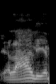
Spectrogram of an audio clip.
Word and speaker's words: Al Ahly: Is it Al Ahly or Al Ahly? – Yes, Al Ahly. I mean, the H is...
